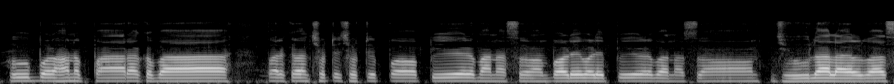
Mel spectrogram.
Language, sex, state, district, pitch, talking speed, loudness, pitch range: Hindi, male, Uttar Pradesh, Gorakhpur, 150 Hz, 135 wpm, -18 LUFS, 150-155 Hz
